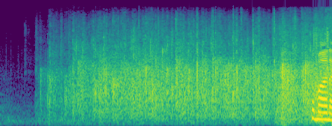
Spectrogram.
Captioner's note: applause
